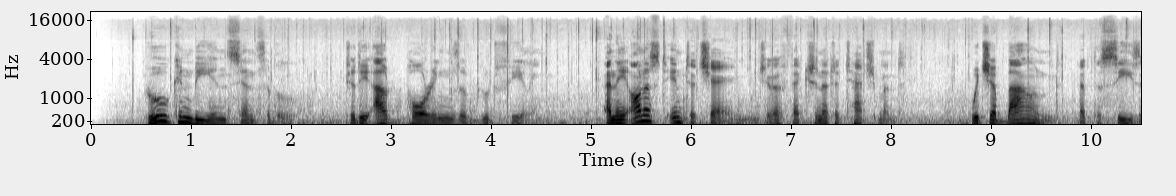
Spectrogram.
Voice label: my reading of a Dickens passage from a christmas carol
